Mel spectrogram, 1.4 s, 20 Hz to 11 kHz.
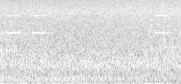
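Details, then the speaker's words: Teamgee H6 electric skateboard during a long-range test: three faint high beeps over a low hum as the last quarter of the battery indicator flashes, the board's low-battery warning. "It's beeping 3 beeps, and it's now showing the last quarter battery flashing."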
